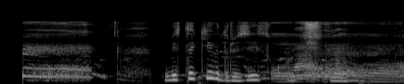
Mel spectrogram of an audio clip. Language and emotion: Russian, sad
